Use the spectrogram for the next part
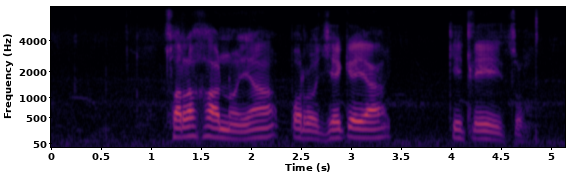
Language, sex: Tswana, male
